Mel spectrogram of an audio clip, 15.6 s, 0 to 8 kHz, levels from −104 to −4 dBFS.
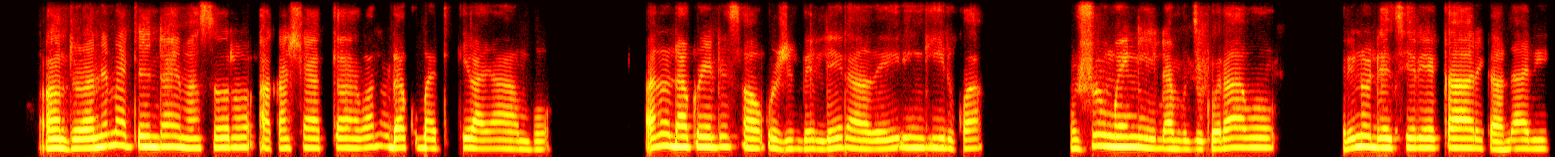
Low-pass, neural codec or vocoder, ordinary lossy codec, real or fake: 7.2 kHz; codec, 16 kHz, 4 kbps, X-Codec, HuBERT features, trained on balanced general audio; Opus, 16 kbps; fake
